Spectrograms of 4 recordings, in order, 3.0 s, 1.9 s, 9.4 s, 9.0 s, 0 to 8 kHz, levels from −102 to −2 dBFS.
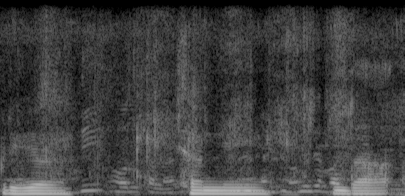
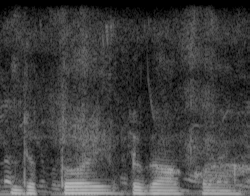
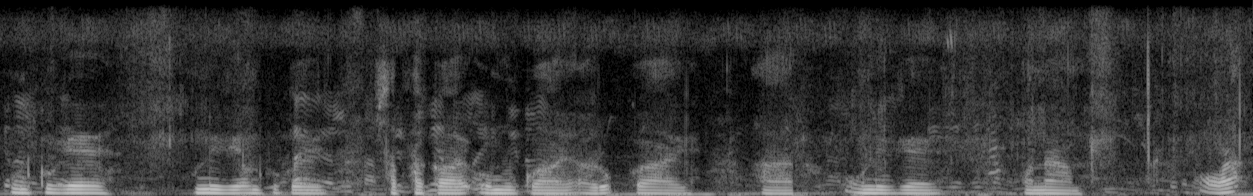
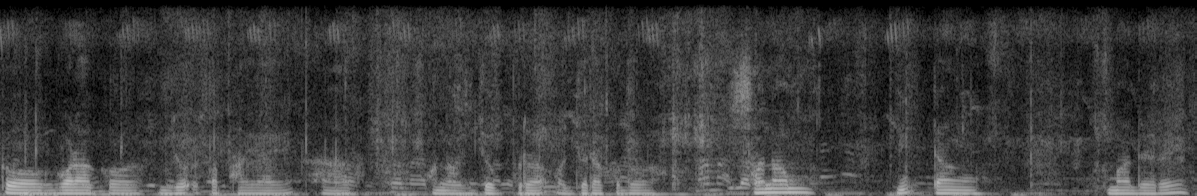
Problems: background sounds at intervals, continuous background conversations, low volume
